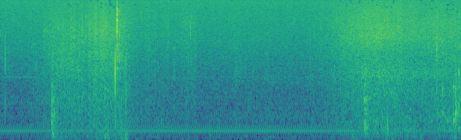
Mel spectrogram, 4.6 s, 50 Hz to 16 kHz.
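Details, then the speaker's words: NAD C520 CD player that doesn't play: quiet steady low transformer buzz under handling clicks, after measuring DC rails of -9.4 V and 23 V; transformer suspected, cause unclear. "what i found out is that that the cd player don't work but interesting this irritating noise makes something"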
